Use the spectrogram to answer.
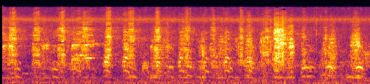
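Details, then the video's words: American flamingos at Oji Zoo, Kobe, Japan, give harsh, goose-like honking squawks, about three a second, overlapping in a busy nasal chorus. "Squawking American flamingo"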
